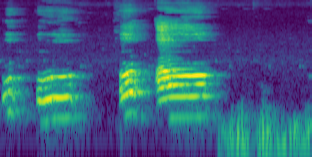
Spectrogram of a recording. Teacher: वृत्ताकार, अवृत्ताकार। वृत्ताकार जिसमें ओंठ निकलकर आगे की तरफ आ जाएं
